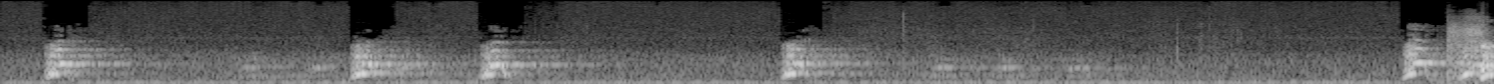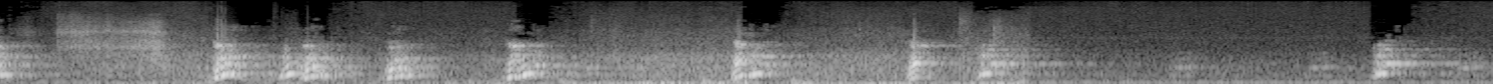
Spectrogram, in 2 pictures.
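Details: A dog barks at night in Korea; spaced single barks give way to a dense, excited volley of rapid barks in the middle before easing back to occasional ones, with a low background hum throughout.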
